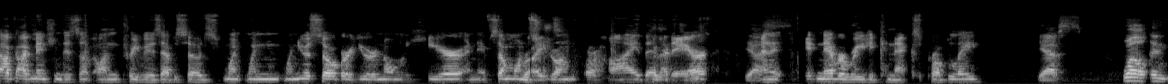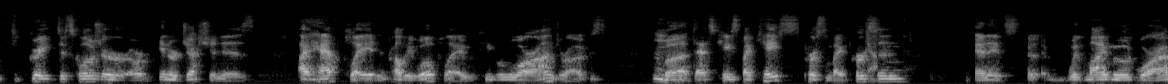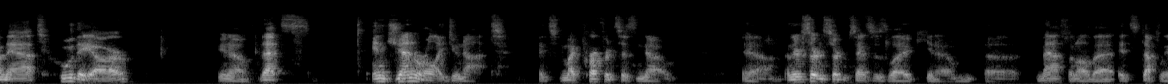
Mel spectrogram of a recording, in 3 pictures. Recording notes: Recorded on 10 March 2023 on Instagram Live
